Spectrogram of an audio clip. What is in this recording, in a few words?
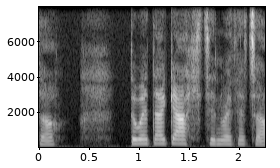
"gallt", Welsh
